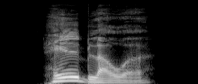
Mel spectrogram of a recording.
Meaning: inflection of hellblau: 1. strong/mixed nominative/accusative feminine singular 2. strong nominative/accusative plural 3. weak nominative all-gender singular
- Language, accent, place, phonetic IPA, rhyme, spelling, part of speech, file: German, Germany, Berlin, [ˈhɛlˌblaʊ̯ə], -ɛlblaʊ̯ə, hellblaue, adjective, De-hellblaue.ogg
